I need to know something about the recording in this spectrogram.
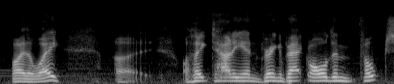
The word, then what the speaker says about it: Talion: You said the name wrong. It's Talion, I believe, is what you mean to say.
